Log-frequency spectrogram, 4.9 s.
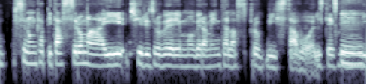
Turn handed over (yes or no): yes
